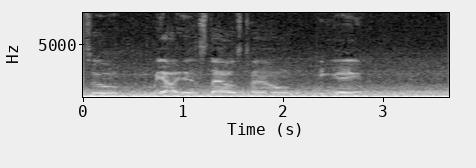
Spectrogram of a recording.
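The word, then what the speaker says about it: Stahlstown: We out here in Styles Town, PA. It's kind of a weird a weird way to spell it. It's basically spelled S T A H L S T O W N. So Styles Town P A.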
